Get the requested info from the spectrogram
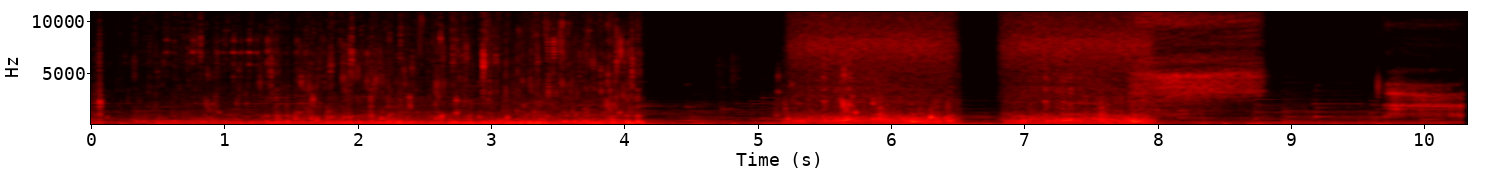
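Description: Background music with a bass beat, over which thick wall paint pours into a plastic roller tray for about the first four seconds. Later come two bursts of hissing noise, about a second and a half each.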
